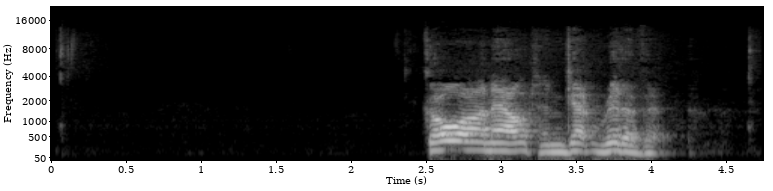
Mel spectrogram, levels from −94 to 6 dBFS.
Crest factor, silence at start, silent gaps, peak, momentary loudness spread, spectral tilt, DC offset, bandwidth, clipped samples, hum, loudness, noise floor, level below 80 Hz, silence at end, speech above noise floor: 20 dB; 2.5 s; none; -8 dBFS; 11 LU; -6.5 dB/octave; under 0.1%; 13 kHz; under 0.1%; none; -22 LUFS; -83 dBFS; -70 dBFS; 0.7 s; 61 dB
